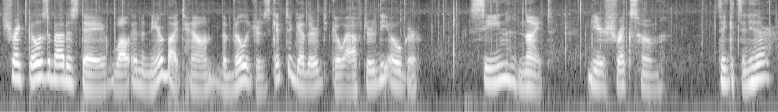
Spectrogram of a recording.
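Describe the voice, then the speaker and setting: Male narrator, storybook screenplay reading, scripted, lively intonation. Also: on the high side, normal speed, vocal fry, a little hiss or hum.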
